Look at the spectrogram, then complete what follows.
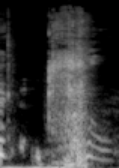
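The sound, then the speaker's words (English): A single sharp sneeze, close and loud, with a brief intake of breath before a bright burst that trails off quickly. No talking. “Bless you.”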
